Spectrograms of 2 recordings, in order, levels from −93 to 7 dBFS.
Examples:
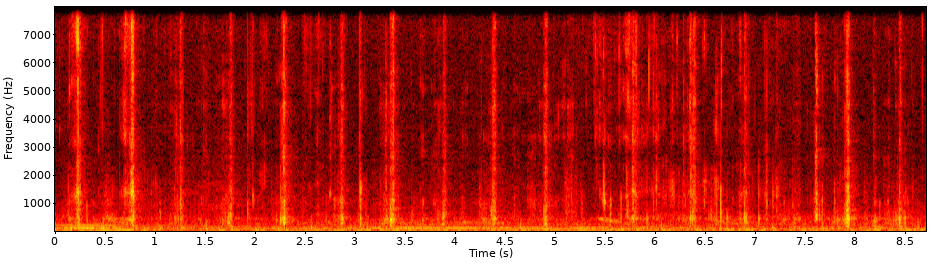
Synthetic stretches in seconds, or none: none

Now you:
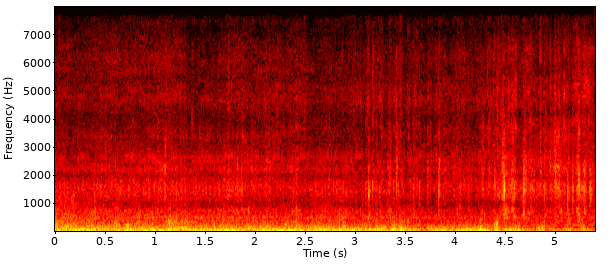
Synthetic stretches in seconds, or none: 0.0-1.3 (vocoder, Vocos); 4.1-5.4

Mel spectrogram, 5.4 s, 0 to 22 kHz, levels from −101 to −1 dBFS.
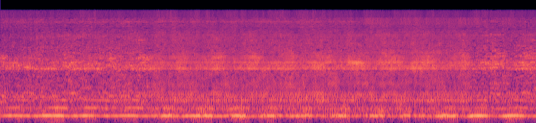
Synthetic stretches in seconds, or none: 1.5-4.7 (vocoder, Vocos)

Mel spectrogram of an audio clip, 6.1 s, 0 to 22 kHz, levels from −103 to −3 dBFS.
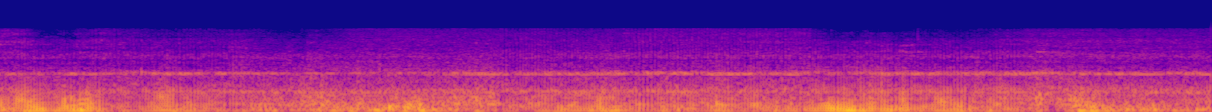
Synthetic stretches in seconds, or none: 0.0-1.2 (vocoder, Vocos); 2.5-5.1

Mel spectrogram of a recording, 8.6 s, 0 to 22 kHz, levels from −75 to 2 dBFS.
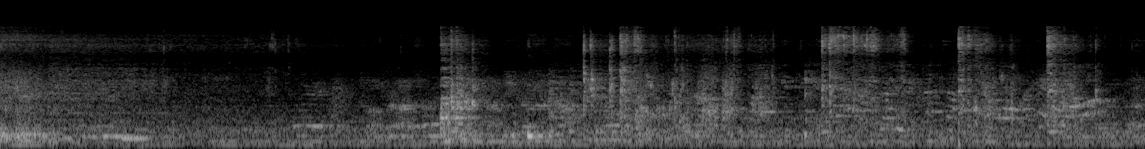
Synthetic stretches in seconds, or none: none

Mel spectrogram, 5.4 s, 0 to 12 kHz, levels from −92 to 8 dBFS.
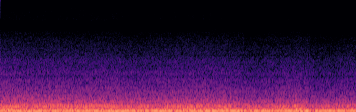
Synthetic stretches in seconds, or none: none

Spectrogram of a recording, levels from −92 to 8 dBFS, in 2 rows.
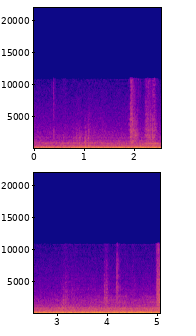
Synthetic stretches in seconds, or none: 1.5-2.2 (vocoder, Vocos); 2.9-5.1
